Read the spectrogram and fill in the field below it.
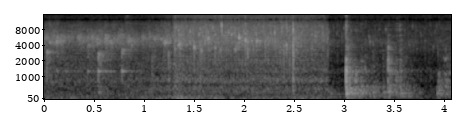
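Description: Chillies and salt fry in a pan for khichdi, giving a close, steady sizzle with a few sharp stirring clatters near the end.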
